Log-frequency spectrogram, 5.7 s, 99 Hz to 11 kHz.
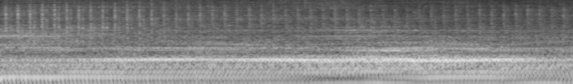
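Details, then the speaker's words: Forged Audi 2.7T twin-turbo engine in a Porsche Boxster, cold-start idle after months sitting: a fast, fairly regular light tick, around 160 per minute, over the engine hum; noisy lifter. "So I'm just going to do a cold start so you can hear the lifter now."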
